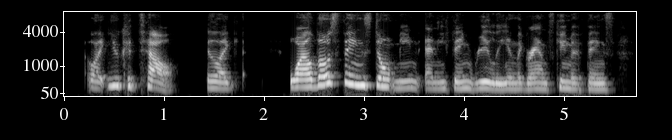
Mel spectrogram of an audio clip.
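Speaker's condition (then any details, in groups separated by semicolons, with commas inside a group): No condition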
